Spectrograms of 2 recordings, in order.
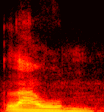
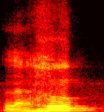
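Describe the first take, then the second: First: The throat h is left out entirely. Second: The throat h is pushed out too strongly. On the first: "tidak pula laum" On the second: "Tidak lahum"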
